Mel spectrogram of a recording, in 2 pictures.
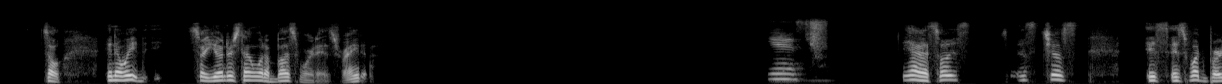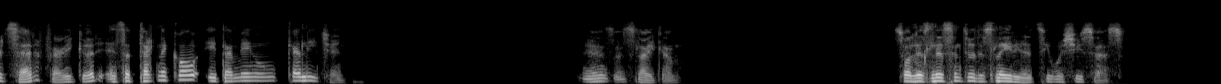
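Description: A young man speaks calmly over an online call, in bursts with pauses.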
